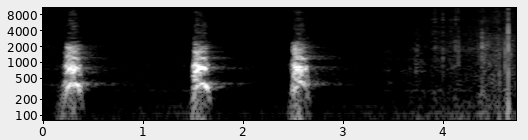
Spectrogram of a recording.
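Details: Rhodesian Ridgeback dog outdoors in woodland, baying at a branch while practising a bark command: three strong, evenly spaced barks roughly a second apart, then quiet rustling and movement noise.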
